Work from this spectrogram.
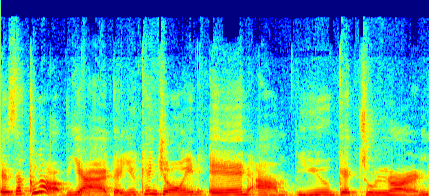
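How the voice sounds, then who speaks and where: Over noticeable background noise, a woman with a Spanish accent talks at a fairly slow pace in a high pitch with fairly even intonation. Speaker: small business owner. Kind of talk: interview. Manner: hesitant, many fillers.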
